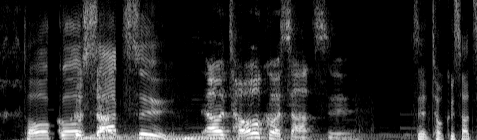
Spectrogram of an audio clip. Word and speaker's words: Tokusatsu: It's not Tonkatsu. Tokusatsu.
